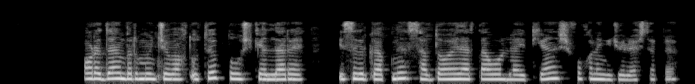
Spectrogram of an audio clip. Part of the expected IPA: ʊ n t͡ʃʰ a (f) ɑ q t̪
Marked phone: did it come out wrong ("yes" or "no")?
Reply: yes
